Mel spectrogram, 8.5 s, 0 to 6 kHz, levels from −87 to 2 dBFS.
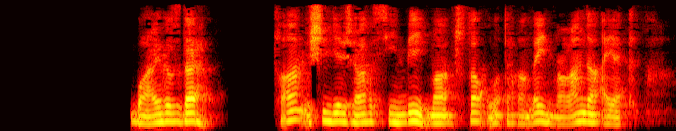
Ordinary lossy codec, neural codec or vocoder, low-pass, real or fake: MP3, 24 kbps; codec, 16 kHz, 1 kbps, FunCodec, trained on Chinese and English, 50 frames a second; 5.4 kHz; fake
